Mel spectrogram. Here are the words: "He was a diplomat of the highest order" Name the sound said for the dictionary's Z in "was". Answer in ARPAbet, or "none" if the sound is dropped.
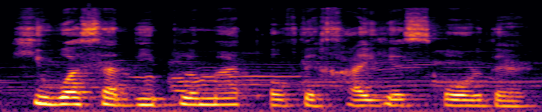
S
